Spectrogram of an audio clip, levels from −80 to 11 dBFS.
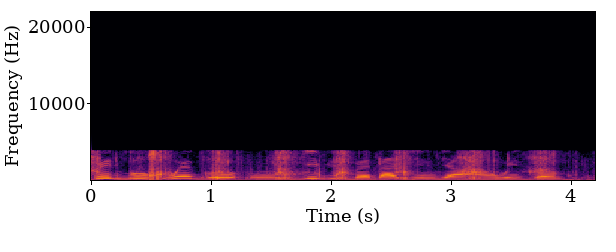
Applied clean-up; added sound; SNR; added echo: none; Chewing, mastication; 6 dB; none.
